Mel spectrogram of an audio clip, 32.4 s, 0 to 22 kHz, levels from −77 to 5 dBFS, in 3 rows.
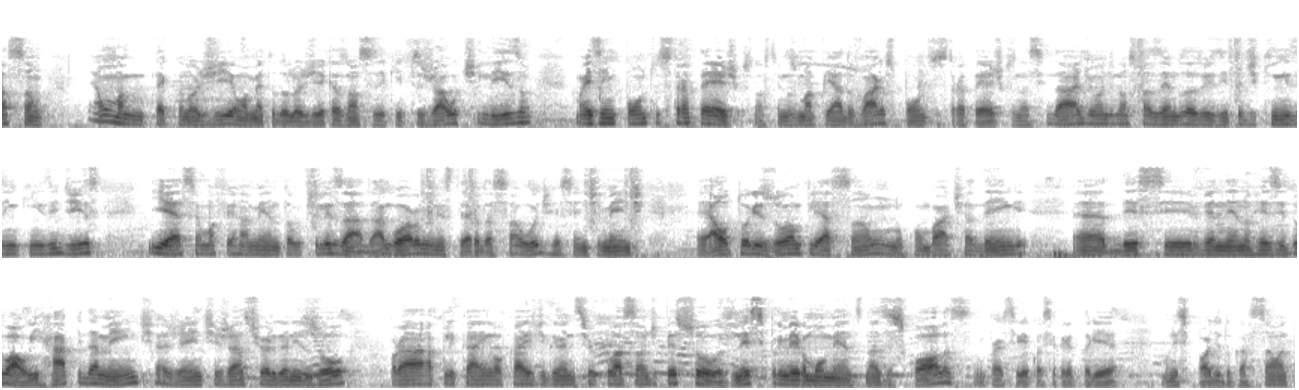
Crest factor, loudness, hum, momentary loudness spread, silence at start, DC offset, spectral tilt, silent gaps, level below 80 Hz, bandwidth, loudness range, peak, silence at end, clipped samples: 20 dB; -26 LUFS; none; 10 LU; 0 s; under 0.1%; -6.5 dB/octave; none; -46 dBFS; 8 kHz; 3 LU; -4 dBFS; 0 s; under 0.1%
